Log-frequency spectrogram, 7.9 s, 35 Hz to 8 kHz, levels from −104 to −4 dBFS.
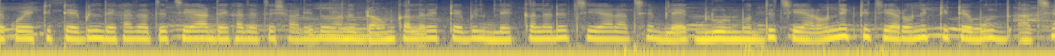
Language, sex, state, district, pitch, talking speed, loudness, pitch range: Bengali, female, Assam, Hailakandi, 190 Hz, 190 wpm, -14 LUFS, 185-200 Hz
